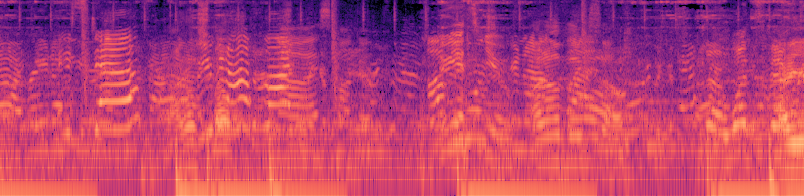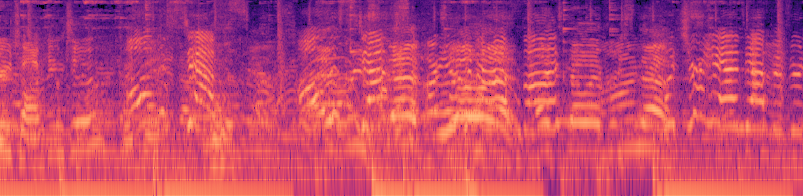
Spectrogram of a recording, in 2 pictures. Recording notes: Live from O-Cup #3, Baseball Cross.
